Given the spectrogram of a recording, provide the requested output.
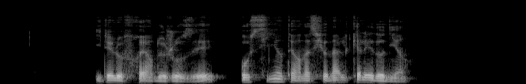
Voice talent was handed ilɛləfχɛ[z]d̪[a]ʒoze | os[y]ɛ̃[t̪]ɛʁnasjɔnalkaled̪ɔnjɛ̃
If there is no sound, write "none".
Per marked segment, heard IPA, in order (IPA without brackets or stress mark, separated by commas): ʁ, ə, i, t̪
